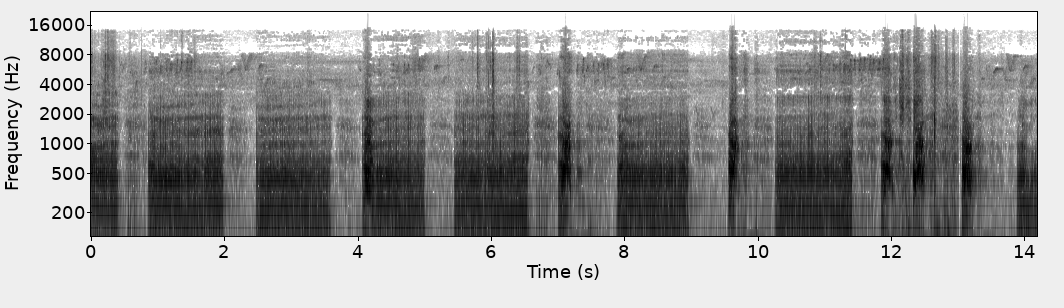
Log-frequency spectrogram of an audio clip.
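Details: Aggressive Gaddi dog puppy during a fight with another dog, giving a series of sustained rumbling growls one to two seconds long, broken by brief gaps and occasional sharp clicks or snaps.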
